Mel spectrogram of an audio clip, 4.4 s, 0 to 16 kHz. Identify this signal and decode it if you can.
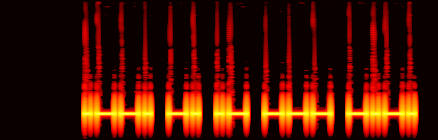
Morse code, heard as a keyed tone, about 20 wpm, 700 Hz. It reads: PNAOC
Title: Code Groups - 5 Letters - 20wpm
